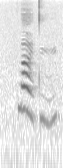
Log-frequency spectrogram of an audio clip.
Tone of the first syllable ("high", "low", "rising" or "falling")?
falling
